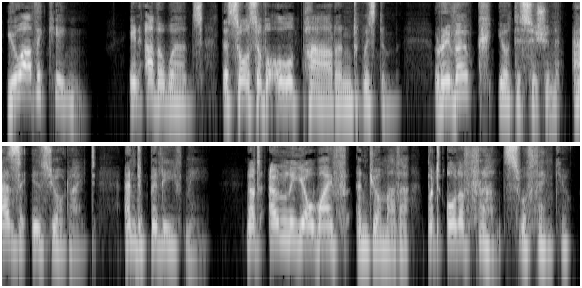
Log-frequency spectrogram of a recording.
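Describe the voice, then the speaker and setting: A man's voice: fairly high pitch, normal speed, husky, no room sound, pitched above the performer's own voice. A man voicing an older queen mother in an audiobook, pleading earnestly and formally with her son. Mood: imploring. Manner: imploring, formal speech.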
